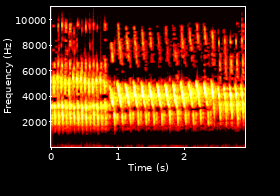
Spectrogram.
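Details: White albino canary, a 2017 champion, in song training: an unbroken rolling trill of rapid bright notes, slightly changing pitch and pace partway through.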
